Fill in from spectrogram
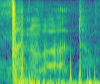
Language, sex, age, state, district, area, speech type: Punjabi, male, 18-30, Punjab, Patiala, rural, spontaneous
